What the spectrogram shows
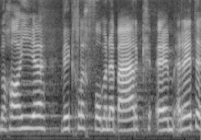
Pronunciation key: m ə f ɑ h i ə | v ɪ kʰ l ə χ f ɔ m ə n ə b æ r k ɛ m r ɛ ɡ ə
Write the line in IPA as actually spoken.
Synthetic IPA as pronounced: m ə χ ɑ h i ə | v ɪ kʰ l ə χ f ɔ m ə n ə b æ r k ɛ m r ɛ d ə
